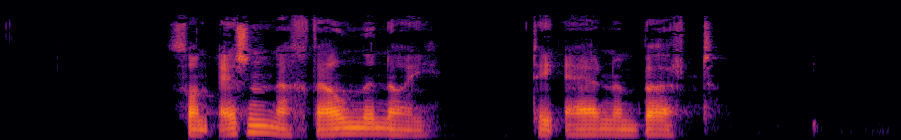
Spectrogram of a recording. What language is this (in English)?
Manx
